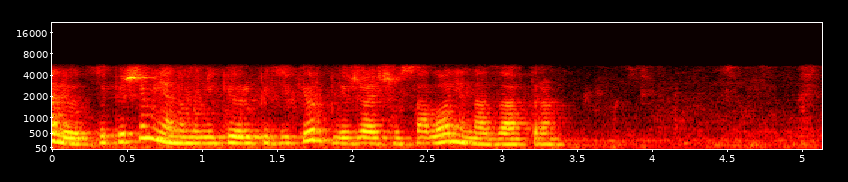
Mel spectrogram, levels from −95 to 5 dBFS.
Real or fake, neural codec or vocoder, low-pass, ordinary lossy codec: real; none; 5.4 kHz; Opus, 16 kbps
